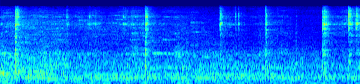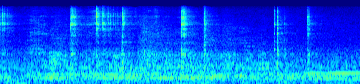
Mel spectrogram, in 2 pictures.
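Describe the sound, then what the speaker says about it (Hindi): A spoon stirs a tablespoon of honey into a liquid in a bowl, making light, irregular clinks and taps against the sides over a quiet background. "बस ये आपने उतना ही घुमाना है कि इसके अंदर हनी मिक्स कर दें।"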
